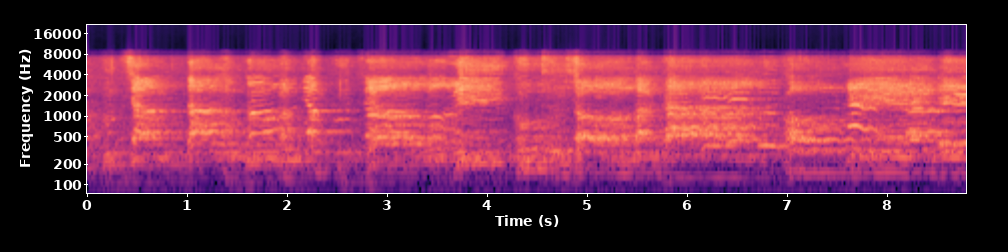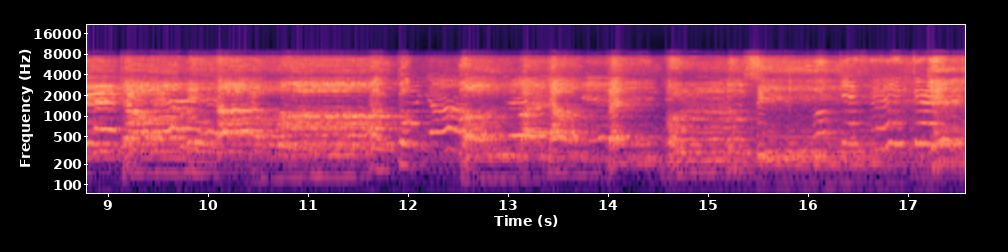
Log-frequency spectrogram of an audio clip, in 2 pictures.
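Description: A men's choir singing.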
